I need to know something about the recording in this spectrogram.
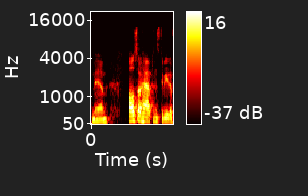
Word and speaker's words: mim: So the MIM was actually taken from the 24th letter of the Arabic alphabet, which is pronounced MIM.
